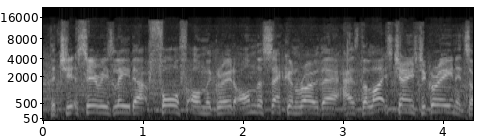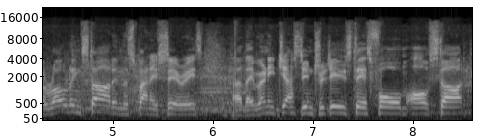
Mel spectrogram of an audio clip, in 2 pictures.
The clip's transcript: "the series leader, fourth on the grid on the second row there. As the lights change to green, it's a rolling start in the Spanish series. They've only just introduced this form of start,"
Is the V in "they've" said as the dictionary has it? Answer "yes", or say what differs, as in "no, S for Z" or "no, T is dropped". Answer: yes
